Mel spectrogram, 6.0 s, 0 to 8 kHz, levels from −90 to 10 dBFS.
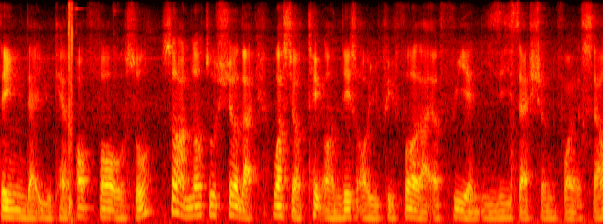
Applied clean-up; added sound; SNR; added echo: none; Shatter; 10 dB; none.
